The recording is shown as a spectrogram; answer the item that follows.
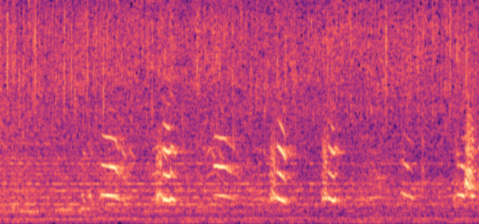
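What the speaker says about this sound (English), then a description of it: "Nothing but the sound of seagulls high above in the sky, echoing like distant laughter" Seagulls crying high overhead in the Disco Elysium video game, a series of short, repeated calls arriving at irregular intervals over a steady low ambient hum, sounding distant and echoing.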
